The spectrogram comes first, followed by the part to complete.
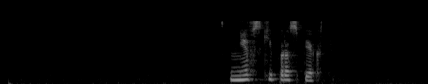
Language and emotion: Russian, neutral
